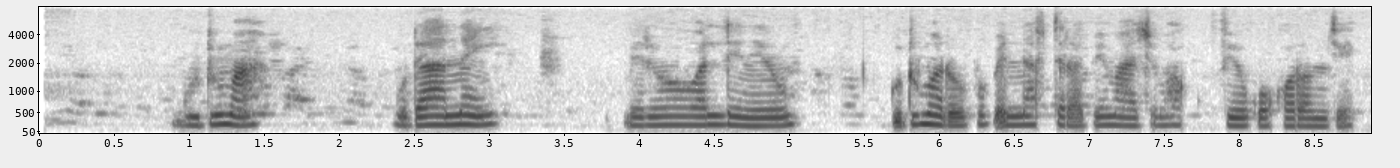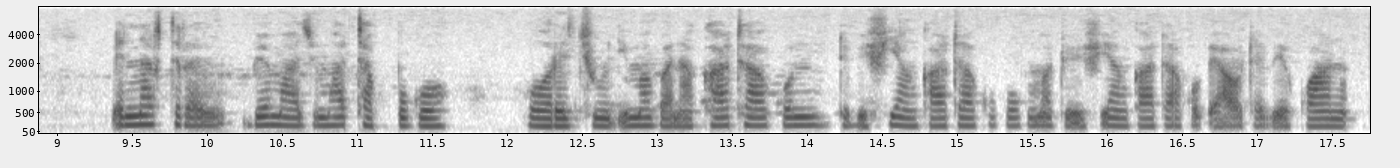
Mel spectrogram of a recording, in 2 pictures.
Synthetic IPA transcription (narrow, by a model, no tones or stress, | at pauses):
ɡuduma | wudanaj | ɓɛɗɔwalːɛniɗum | ɡudumaɗɔbɔɓɛ̰nːaftiɾa̰bɛmad͡ʒumha | fewɡɔkɔɾɔmd͡ʒɛ | ɓɛ̰nːaftiɾa̰bɛmad͡ʒumhatapːuɡɔ | hɔɾɛt͡ʃuːɗḭmabanakatakɔntɔɓɛfijankatakɔkɔkuma̰tɔɛ̰fijankatakɔ̰ɓɛ̰ha̰wta̰bɛ̰kwanɔ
